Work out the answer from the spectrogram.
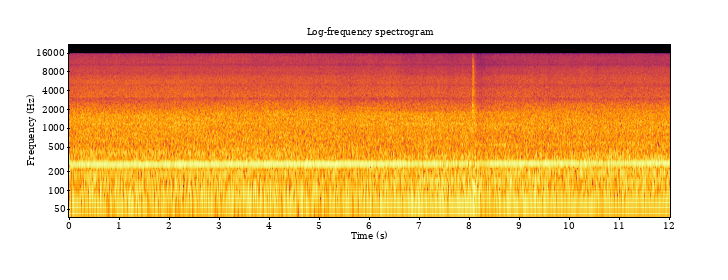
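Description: Toyota 22R four-cylinder engine idling steadily while it warms up after a cold start at about 1°F, with a single brief click about eight seconds in.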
